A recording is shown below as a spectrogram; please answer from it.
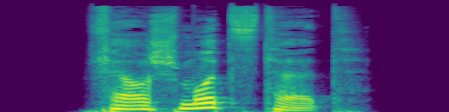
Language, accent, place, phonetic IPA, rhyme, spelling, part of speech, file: German, Germany, Berlin, [fɛɐ̯ˈʃmʊt͡stət], -ʊt͡stət, verschmutztet, verb, De-verschmutztet.ogg
- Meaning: inflection of verschmutzen: 1. second-person plural preterite 2. second-person plural subjunctive II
